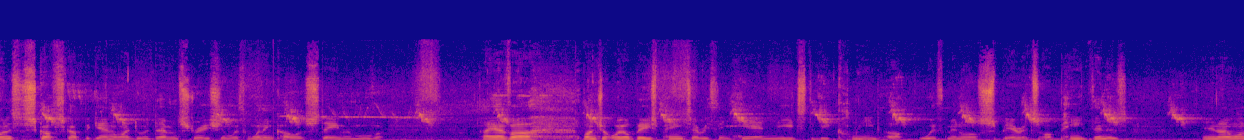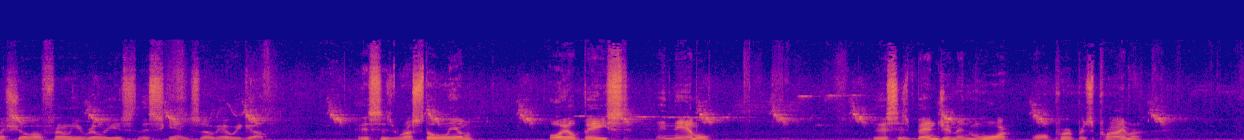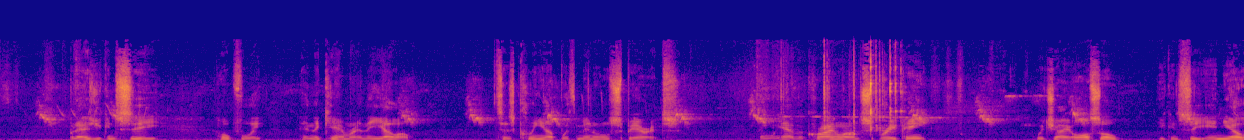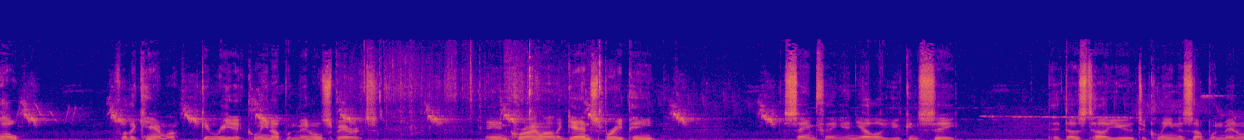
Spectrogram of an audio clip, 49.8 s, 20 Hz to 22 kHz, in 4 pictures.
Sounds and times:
Speech: 0.0s - 3.9s, 4.8s - 11.3s, 12.0s - 15.2s, 16.0s - 17.2s, 17.9s - 19.6s, 21.2s - 23.9s, 25.6s - 29.0s, 29.8s - 31.8s, 32.4s - 34.2s, 35.2s - 37.6s, 38.5s - 41.2s, 42.1s - 44.0s, 45.2s - 47.0s, 47.8s - 49.7s.

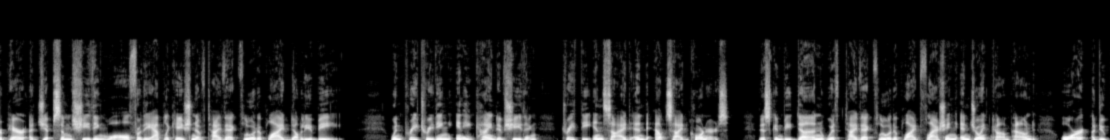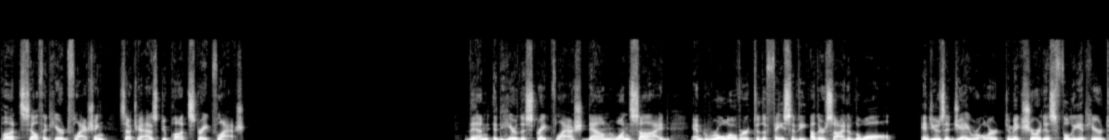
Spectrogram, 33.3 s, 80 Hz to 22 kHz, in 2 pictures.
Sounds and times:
Speech: 0.0s - 5.2s, 5.9s - 20.4s, 23.6s - 33.2s.

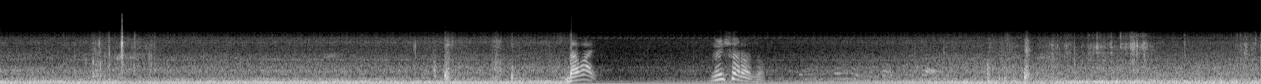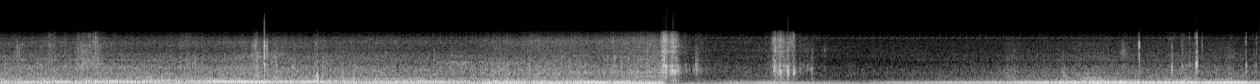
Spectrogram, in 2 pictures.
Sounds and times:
Car passing by: 12.2s - 20.8s.

